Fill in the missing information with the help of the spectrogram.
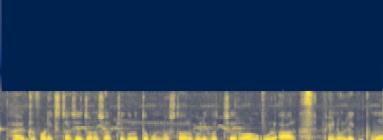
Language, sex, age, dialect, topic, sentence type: Bengali, male, 18-24, Standard Colloquial, agriculture, statement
